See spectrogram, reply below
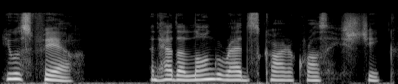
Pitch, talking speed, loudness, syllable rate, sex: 200 Hz, 180 wpm, -18 LUFS, 4.1 syllables/s, female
